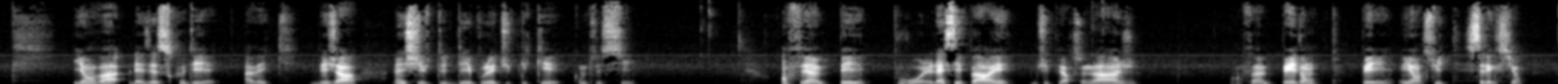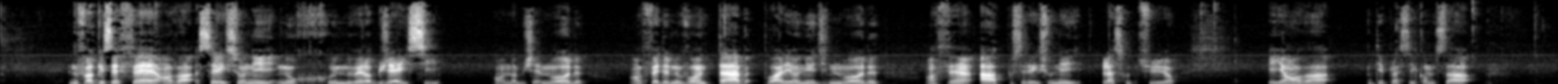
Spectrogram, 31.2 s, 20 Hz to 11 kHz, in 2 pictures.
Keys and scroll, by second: 4.6 shift+d, 4.9 shift+z, 8.6 p, 23.0 Tab, 24.5 a.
